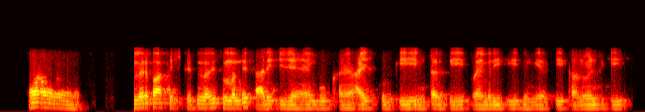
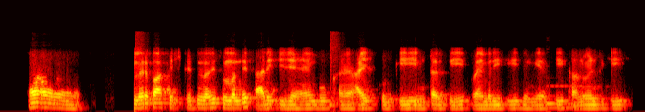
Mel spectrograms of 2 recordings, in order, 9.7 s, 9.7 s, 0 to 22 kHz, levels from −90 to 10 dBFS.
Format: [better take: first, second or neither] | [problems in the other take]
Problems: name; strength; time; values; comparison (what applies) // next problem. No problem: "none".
first | noise reduction (neural separator model SepFormer DNS4)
